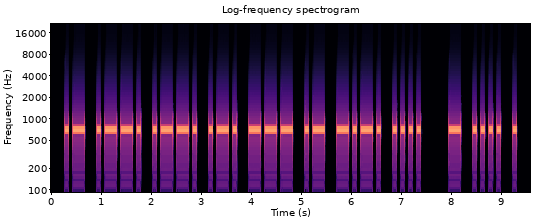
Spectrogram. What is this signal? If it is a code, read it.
Morse code, heard as a keyed tone, about 15 wpm, 700 Hz. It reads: APPROACH THE
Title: Sentences from Top 1000 Words - Review Part 6 - 15wpm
